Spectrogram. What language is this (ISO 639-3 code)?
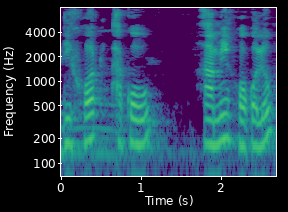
asm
